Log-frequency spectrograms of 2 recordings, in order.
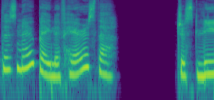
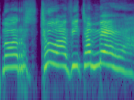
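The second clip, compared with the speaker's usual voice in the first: higher, slow, forceful casting chant; spell incantation; 8 semitones higher, slower than usual. Acted. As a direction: call out the spell like a battle cry.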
